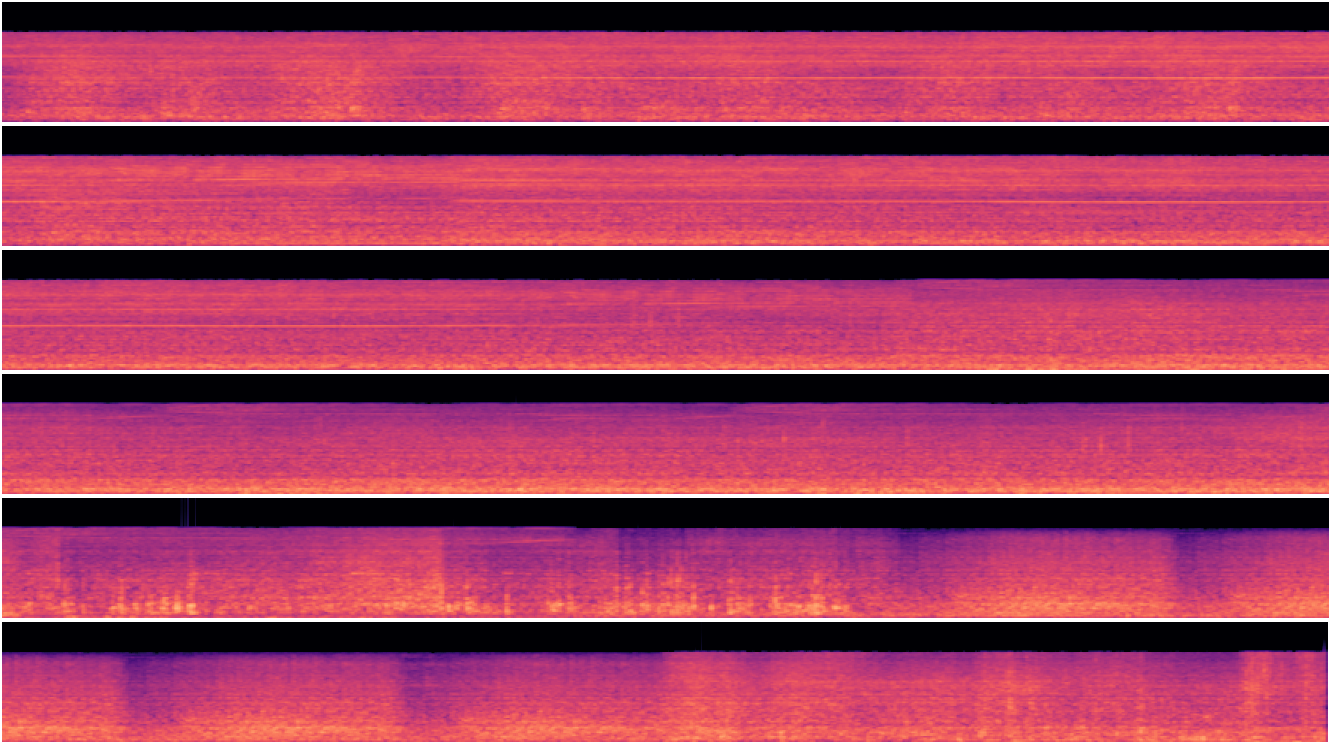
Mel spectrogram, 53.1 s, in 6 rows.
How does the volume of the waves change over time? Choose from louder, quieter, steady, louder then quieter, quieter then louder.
louder.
